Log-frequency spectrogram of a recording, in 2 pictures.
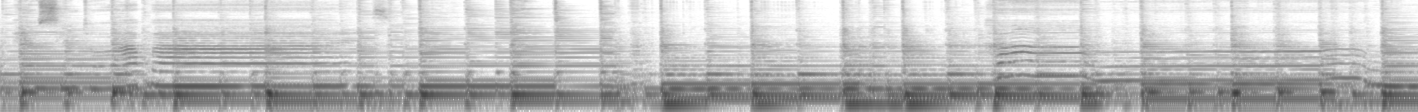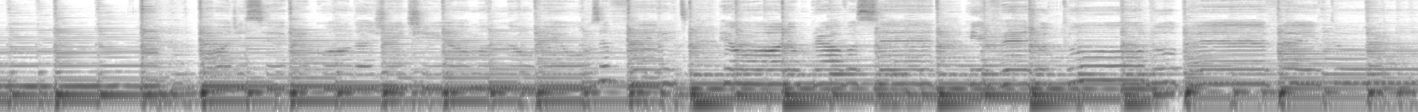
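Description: Acoustic guitar strummed in a steady rhythm, with a woman singing a sertanejo ballad in Portuguese over it in several phrases.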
